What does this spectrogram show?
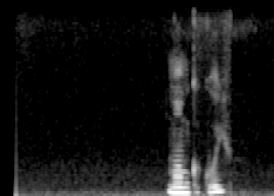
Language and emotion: Russian, neutral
